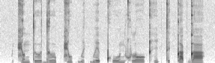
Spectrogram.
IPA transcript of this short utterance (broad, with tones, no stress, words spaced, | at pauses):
t͡ɕo˨˩ntɯː˦˥ dɯː˦˥p̚ t͡ɕuː˥˩k̚be˦˥k̚beː˨˩p̚ kʰwu˧nkʰloː˧kʰi˥˩ʔ te˦˥k̚ta˥˩k̚daː˧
